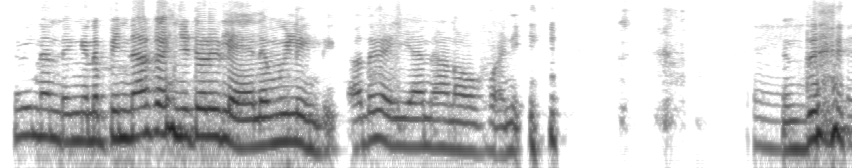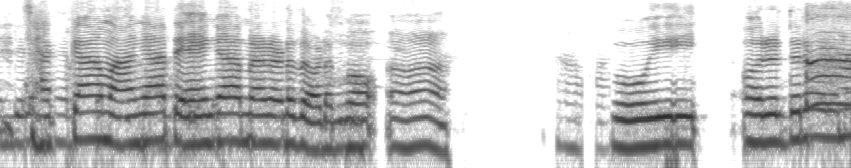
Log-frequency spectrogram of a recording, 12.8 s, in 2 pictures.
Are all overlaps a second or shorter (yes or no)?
no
